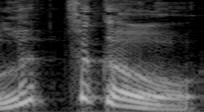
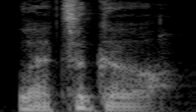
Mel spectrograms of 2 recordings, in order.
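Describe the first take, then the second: First: It is a loud, exaggerated Mario voice. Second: It is quiet, sighed under the breath.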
